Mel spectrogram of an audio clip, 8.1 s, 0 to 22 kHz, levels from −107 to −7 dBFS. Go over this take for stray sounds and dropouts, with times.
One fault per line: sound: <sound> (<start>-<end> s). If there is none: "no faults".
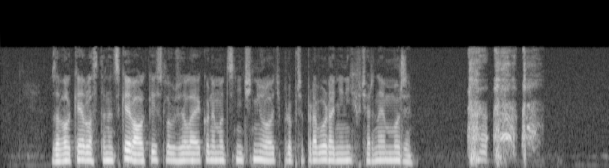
sound: cough (6.2-7.3 s)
